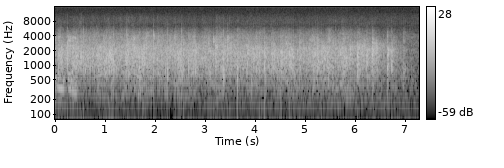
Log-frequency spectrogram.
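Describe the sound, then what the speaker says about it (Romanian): Parents at a 1999 aikido championship in Romania receive a steady wash of applause from the hall, dense and continuous for several seconds before tapering off at the end, with voices mixed in. "Aplauze pentru părinți."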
